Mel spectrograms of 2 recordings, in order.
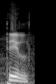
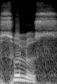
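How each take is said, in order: First: It is said in Egyptian dialect pronunciation. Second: It is said in standard Arabic pronunciation. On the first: "মিশরের আঞ্চলিক ভাষায় বলে তেলথ" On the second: "মিশরের শুদ্ধ ভাষা হলো সুলুস"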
